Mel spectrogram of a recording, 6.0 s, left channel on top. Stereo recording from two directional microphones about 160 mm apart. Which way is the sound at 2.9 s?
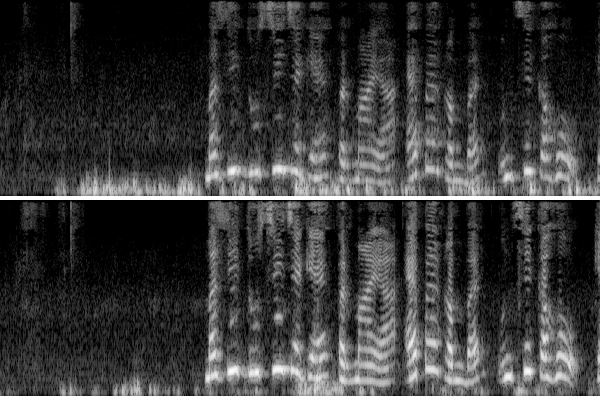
40° right (ahead or behind).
